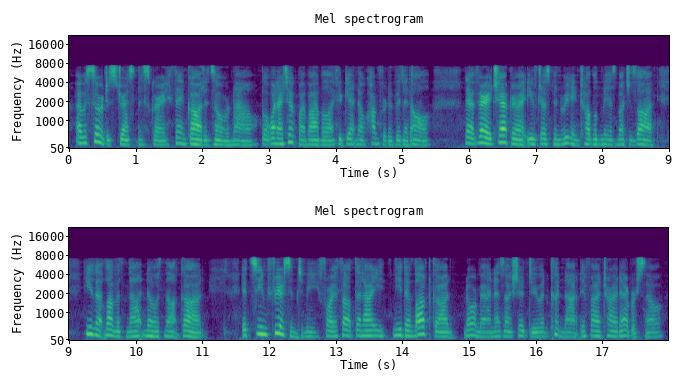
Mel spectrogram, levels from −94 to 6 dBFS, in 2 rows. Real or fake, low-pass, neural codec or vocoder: fake; 7.2 kHz; codec, 24 kHz, 3 kbps, HILCodec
